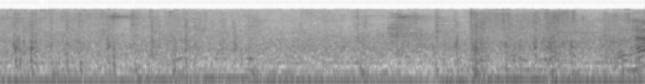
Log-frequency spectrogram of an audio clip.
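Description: Horse hooves beat steadily and continuously during a ride in Assassin's Creed Valhalla, a dense galloping rumble mixed with other game sounds, with no voices over it.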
